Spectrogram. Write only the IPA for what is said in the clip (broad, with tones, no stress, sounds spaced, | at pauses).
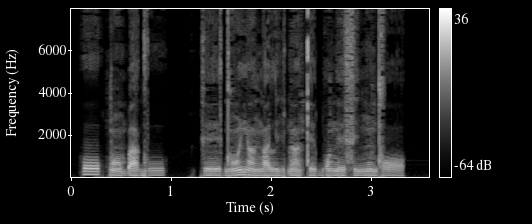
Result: oː˦ k͡p ɔ̃˨ ɓ a˧ ɡ u˧ | k eː˨ d ɔ̃˨˦ j ã˨ ŋ a˧ l i˨ ɗ ã˨ t e˧ b ɔ˦ n e˧ s i˧ ŋ ũ˦ d ɔ˦˨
